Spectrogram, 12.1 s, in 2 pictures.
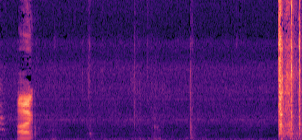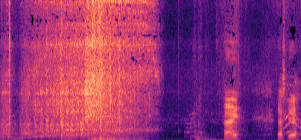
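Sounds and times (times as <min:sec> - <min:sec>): starter motor clacking: 0:05.6 - 0:09.2
car engine starting: 0:05.6 - 0:09.3.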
